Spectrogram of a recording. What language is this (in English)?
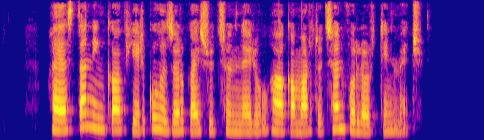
Armenian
